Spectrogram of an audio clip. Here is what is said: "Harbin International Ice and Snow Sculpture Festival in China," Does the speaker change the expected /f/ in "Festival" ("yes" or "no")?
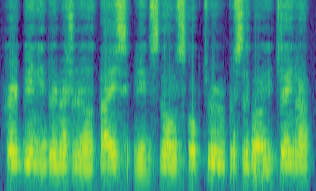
yes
